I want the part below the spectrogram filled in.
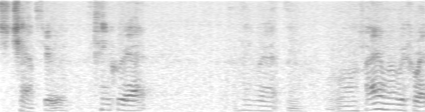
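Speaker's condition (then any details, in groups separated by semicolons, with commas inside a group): Brain injury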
